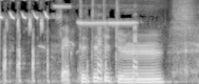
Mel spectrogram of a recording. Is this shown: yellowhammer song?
yes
